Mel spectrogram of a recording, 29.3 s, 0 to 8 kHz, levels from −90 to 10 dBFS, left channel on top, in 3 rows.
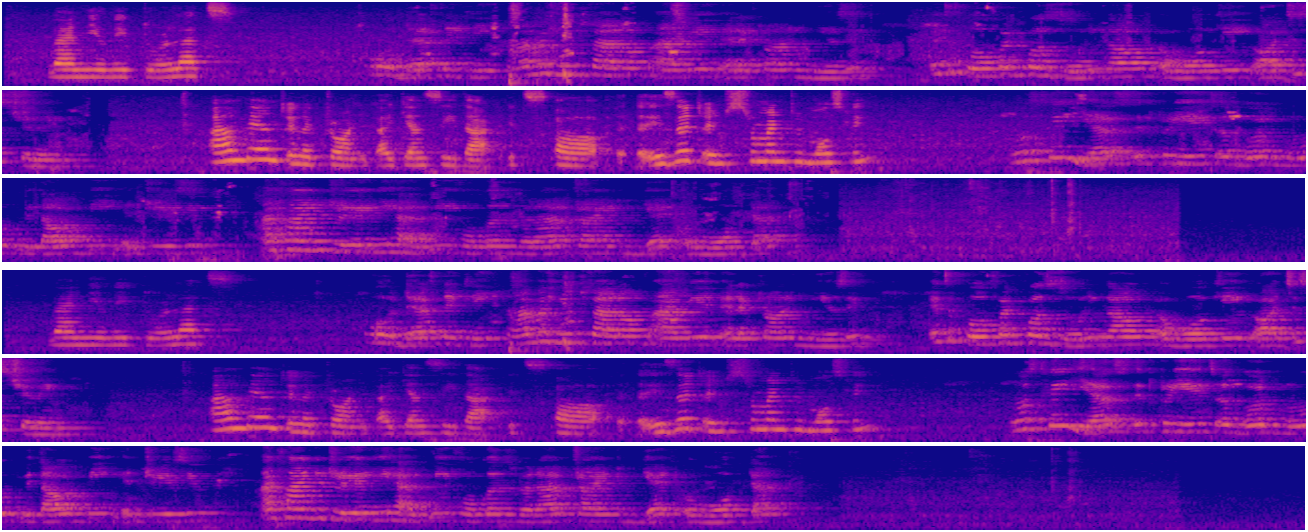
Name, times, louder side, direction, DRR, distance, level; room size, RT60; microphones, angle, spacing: voice 1, 0.4-1.5 4.2-4.3 11.3-13.4 13.9-14.2 14.5-16.2, left 7 dB, 85° left, 0.4 m, -29 dB
voice 2, 2.7-6.5 6.9-10.3 17.3-21.1 21.5-25.4, right 3 dB, 85° right, 4.7 m, -39 dB
17.5 x 6.5 x 3.9 m
head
